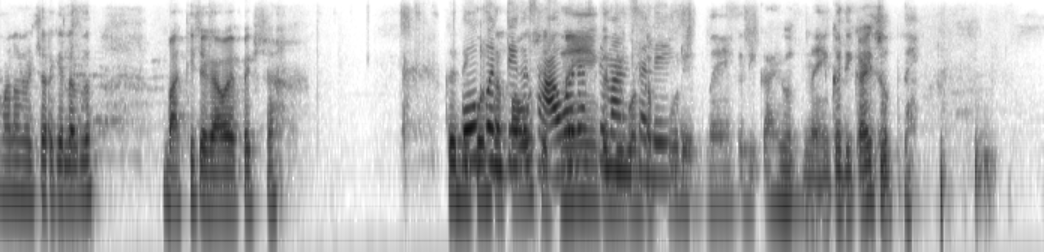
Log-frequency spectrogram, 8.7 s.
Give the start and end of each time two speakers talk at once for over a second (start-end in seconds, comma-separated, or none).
3.8-5.6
